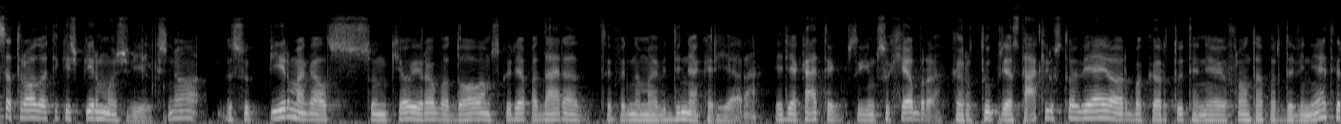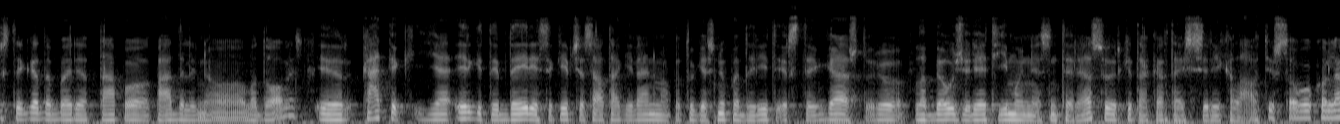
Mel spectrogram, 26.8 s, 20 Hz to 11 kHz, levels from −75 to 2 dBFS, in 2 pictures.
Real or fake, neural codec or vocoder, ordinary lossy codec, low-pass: real; none; Opus, 32 kbps; 7.2 kHz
